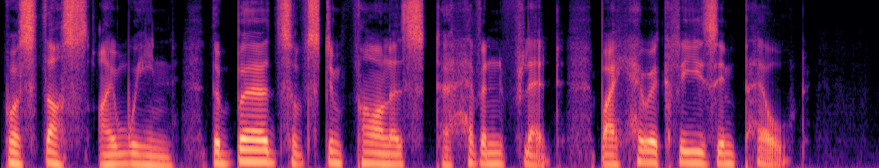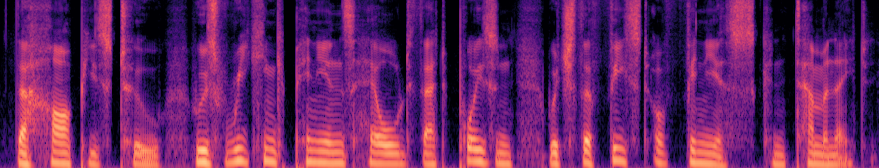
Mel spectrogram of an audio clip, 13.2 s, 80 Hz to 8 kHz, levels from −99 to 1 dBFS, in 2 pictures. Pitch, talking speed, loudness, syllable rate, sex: 135 Hz, 130 wpm, -21 LUFS, 4.1 syllables/s, male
